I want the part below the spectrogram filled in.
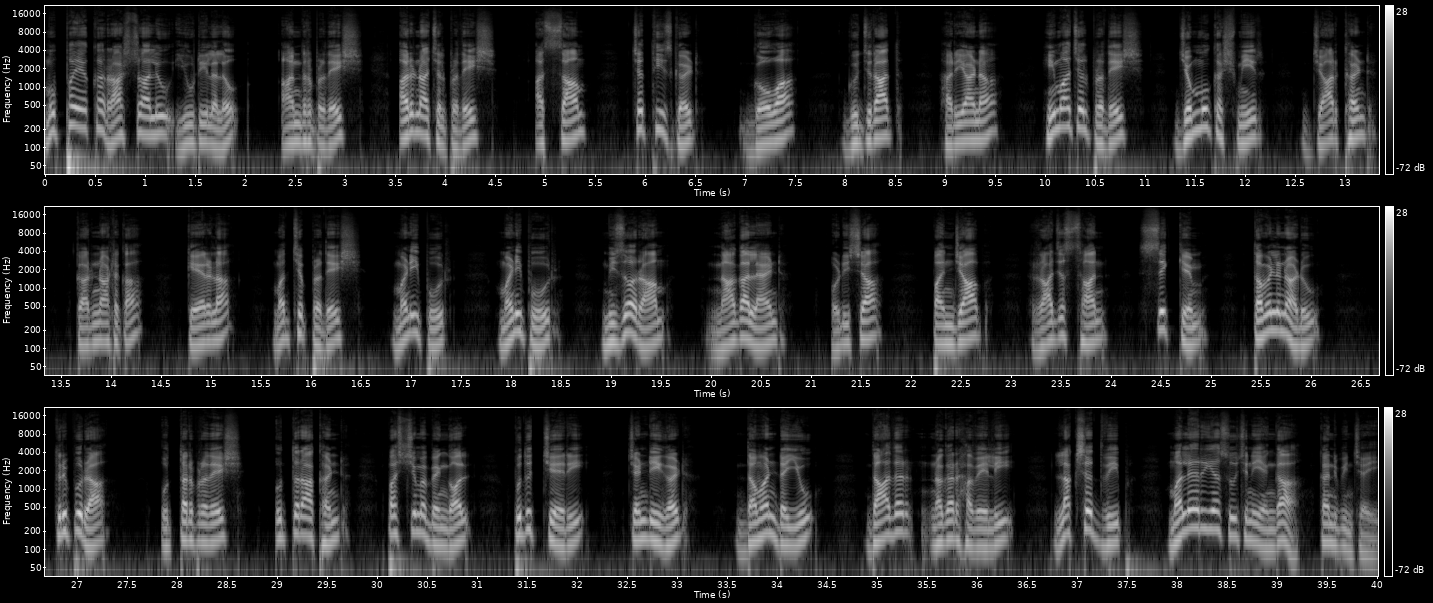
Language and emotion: Telugu, neutral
